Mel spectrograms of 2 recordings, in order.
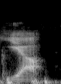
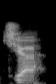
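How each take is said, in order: First: The first sound is a soft gliding Y. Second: The first sound is a hard J-like consonant. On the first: "your tongue barely touches in the very back of your mouth" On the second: "your tongue touches the top of your mouth"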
